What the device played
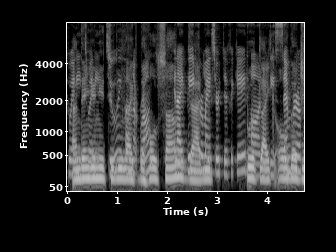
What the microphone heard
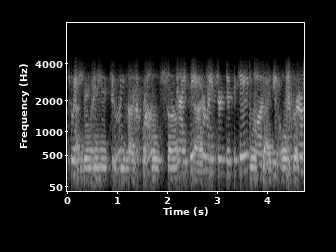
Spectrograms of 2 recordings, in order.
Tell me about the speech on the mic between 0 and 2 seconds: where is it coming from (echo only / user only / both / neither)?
echo only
